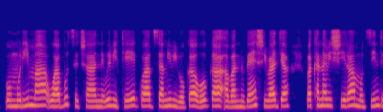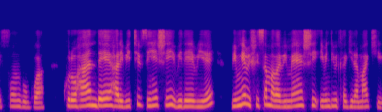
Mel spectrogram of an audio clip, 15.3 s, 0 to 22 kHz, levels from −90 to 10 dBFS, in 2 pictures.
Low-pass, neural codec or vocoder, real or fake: 7.2 kHz; codec, 16 kHz, 0.7 kbps, FocalCodec; fake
